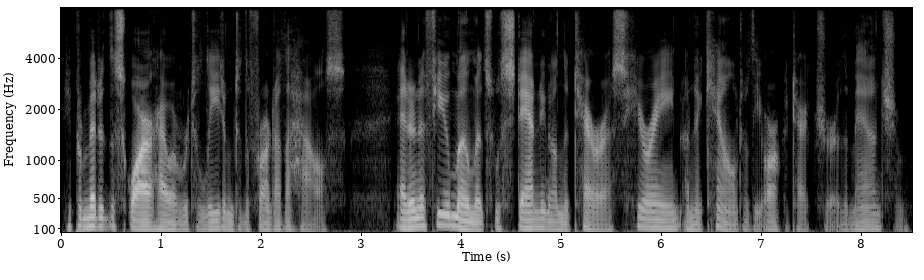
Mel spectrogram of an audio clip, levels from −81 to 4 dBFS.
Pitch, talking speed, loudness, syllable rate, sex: 95 Hz, 230 wpm, -22 LUFS, 6.4 syllables/s, male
